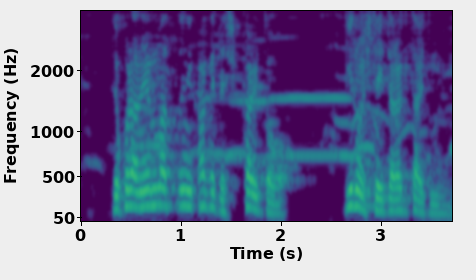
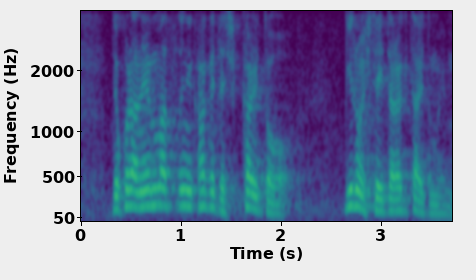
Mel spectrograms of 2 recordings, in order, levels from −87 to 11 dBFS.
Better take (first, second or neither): second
